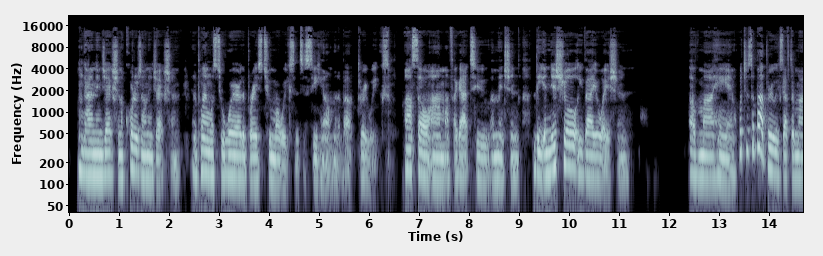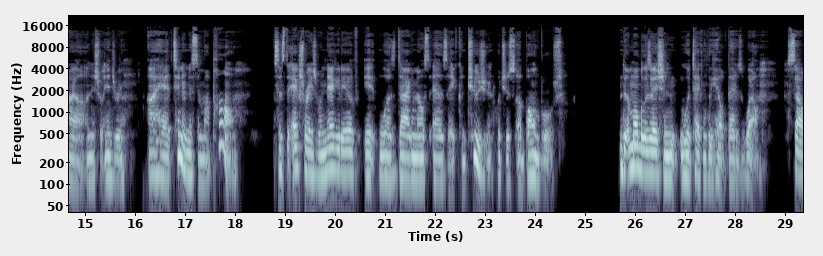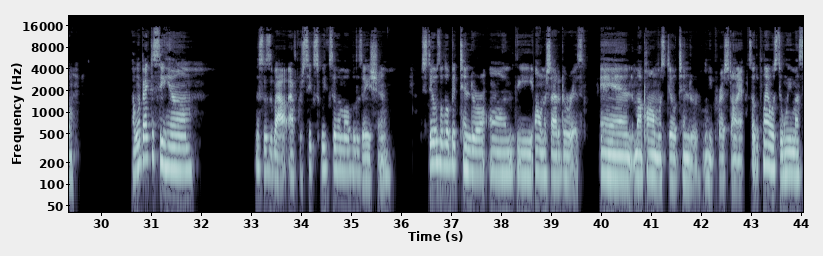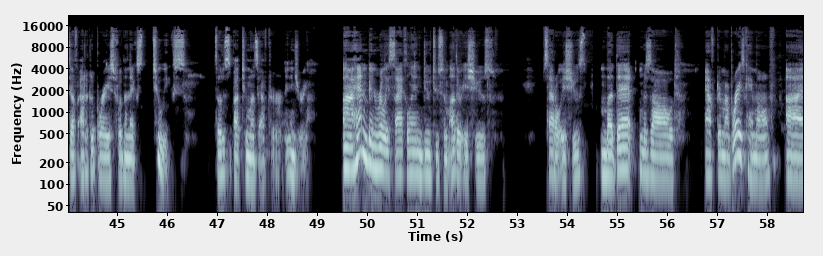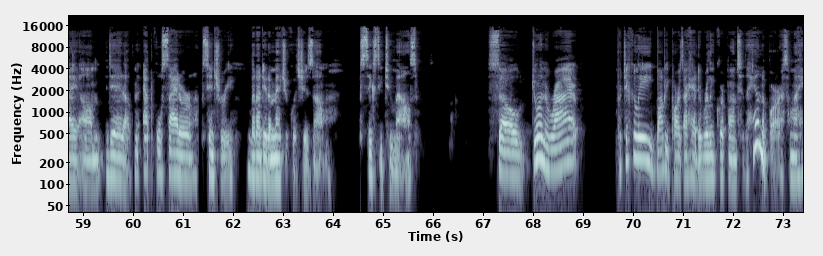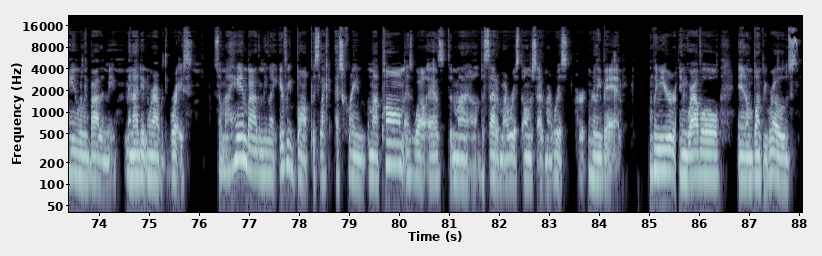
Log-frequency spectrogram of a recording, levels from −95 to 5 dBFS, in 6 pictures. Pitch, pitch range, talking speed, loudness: 135 Hz, 120-155 Hz, 170 wpm, -19 LUFS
